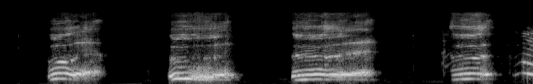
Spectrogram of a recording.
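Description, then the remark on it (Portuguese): A voice imitates cave-like retching heard from a bathroom, making four loud, drawn-out, hollow gagging groans, each about half a second to a second long, separated by short pauses. “Quando abri a porta, ouvi um barulho esquisito. Um treco muito estranho, tipo caverna, que vinha lá do banheiro. Assim, ó.”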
